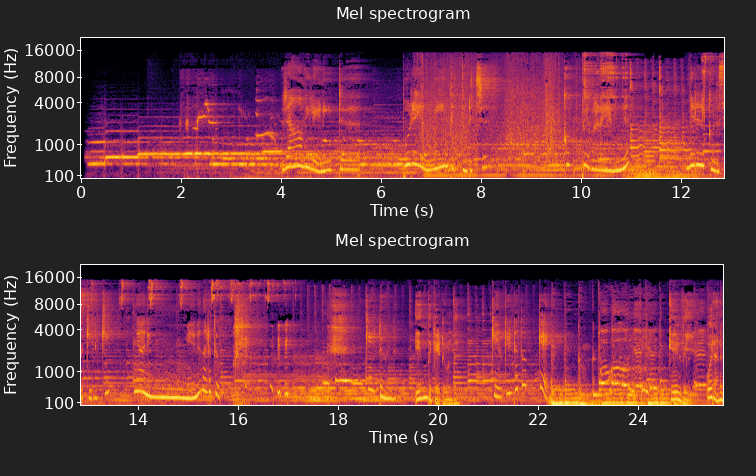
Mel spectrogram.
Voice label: PROMO malayalam

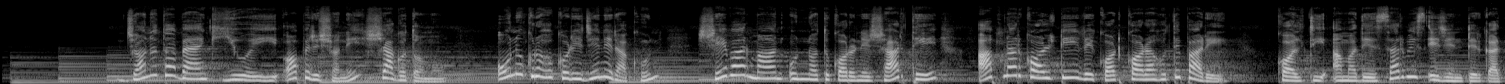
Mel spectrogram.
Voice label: ivr bangla

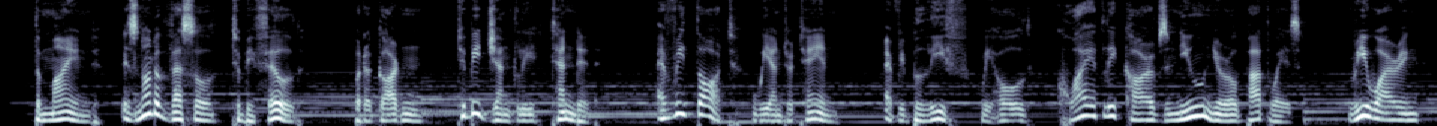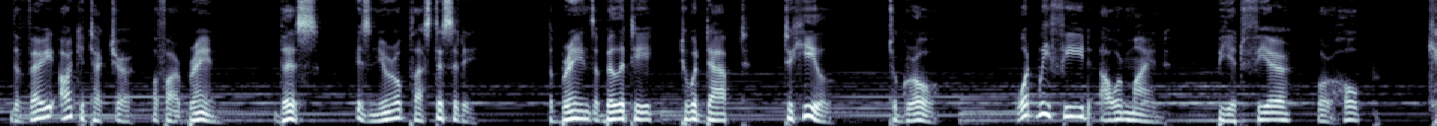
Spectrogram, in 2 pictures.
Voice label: Documentary, English Voice Over

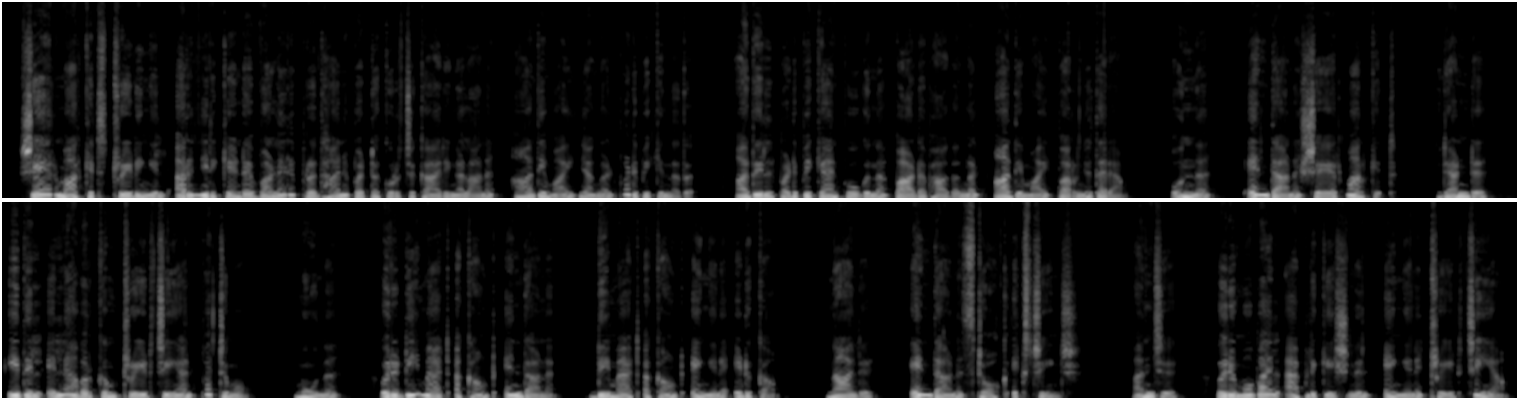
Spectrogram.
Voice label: MALAYALAM CORP

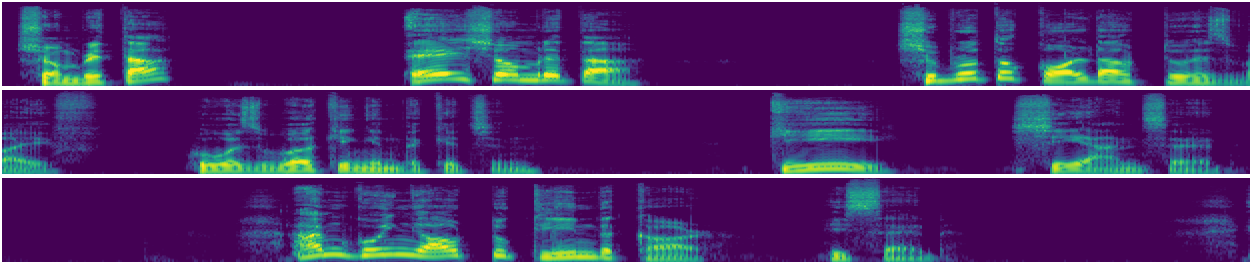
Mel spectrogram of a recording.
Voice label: STORY ENG

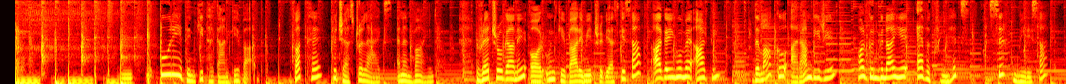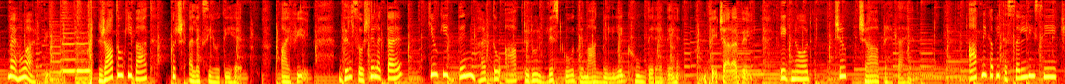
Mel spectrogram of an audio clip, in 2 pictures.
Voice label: Hindi Radio link

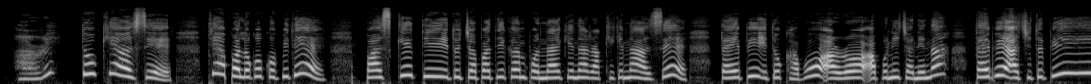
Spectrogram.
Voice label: Female

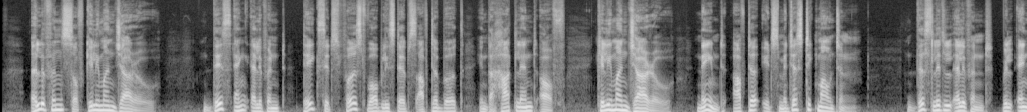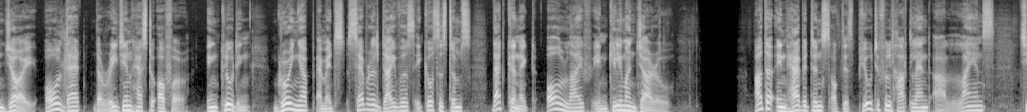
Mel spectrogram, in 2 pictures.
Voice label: ENGLISH DOCUMENTARY

